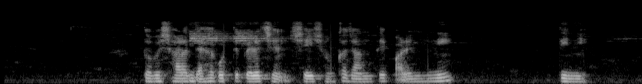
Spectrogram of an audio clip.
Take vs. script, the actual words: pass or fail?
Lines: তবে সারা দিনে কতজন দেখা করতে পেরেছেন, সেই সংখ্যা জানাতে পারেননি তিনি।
fail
